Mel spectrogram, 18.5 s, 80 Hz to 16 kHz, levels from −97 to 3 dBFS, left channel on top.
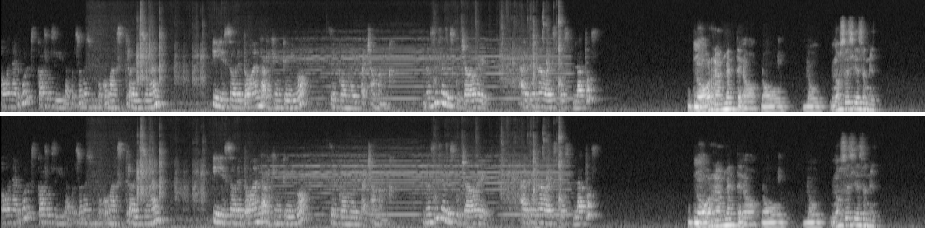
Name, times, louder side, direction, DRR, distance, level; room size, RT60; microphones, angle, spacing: voice 1, 0.0-3.2 4.2-6.1 6.6-7.9 8.4-11.8, left 3 dB, 50° left, -5 dB, 0.7 m, -28 dB
sound 1, 1.7-11.2, left 1 dB, 15° left, 0.3 m, -40 dB
Bowed string instrument, 4.9-11.9, right 2 dB, 40° right, 0.5 m, -41 dB
voice 2, 13.7-15.7 16.0-17.5, left 2 dB, 85° left, 7 dB, 0.4 m, -19 dB
2.3 x 2.1 x 2.5 m, 0.39 s
head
